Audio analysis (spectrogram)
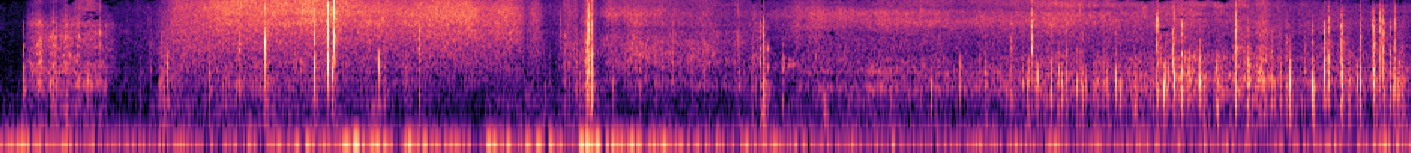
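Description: A cotton wool pleat pack in a plastic bag, turned lengthwise, is scratched and rubbed with long nails and fingertips over the crinkly plastic and soft cotton beneath. A steady, bright crinkling hiss runs throughout, punctuated by sharp, quick scratch clicks and a faint low hum underneath.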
